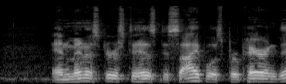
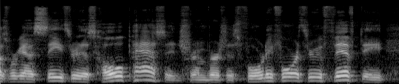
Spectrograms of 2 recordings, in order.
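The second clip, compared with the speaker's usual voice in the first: normal talking voice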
